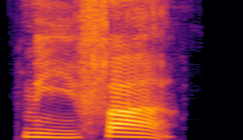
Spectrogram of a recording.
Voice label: "米饭", Chinese

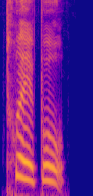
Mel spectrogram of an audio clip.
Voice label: "退步", Chinese

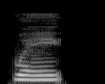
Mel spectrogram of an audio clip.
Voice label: "围", Chinese; wéi; to encircle; to surround

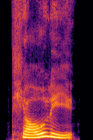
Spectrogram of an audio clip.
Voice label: "条理", Chinese

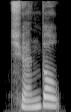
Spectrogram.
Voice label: "全都", Chinese

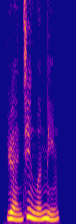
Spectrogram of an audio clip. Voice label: "远近闻名", Chinese

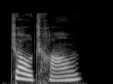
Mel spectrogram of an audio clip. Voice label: "照常", Chinese

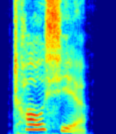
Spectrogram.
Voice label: "抄写", Chinese

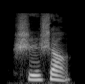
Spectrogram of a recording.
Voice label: "时尚", Chinese

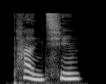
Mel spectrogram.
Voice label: "探亲", Chinese

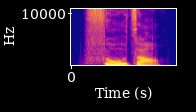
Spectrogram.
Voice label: "塑造", Chinese

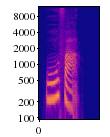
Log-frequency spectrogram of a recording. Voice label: "无法", Chinese

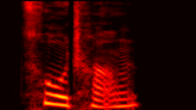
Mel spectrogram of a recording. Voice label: "促成", Chinese

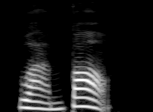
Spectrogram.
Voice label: "晚报", Chinese

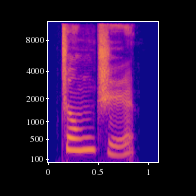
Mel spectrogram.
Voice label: "中止", Chinese

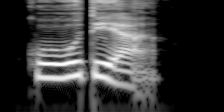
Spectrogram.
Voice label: "古典", Chinese

